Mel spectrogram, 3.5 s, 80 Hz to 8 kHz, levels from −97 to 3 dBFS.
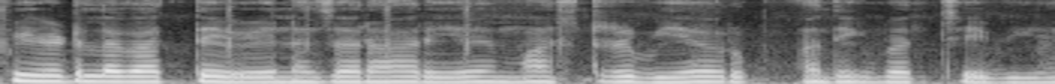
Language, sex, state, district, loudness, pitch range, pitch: Hindi, male, Chhattisgarh, Sukma, -14 LUFS, 170-180 Hz, 175 Hz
